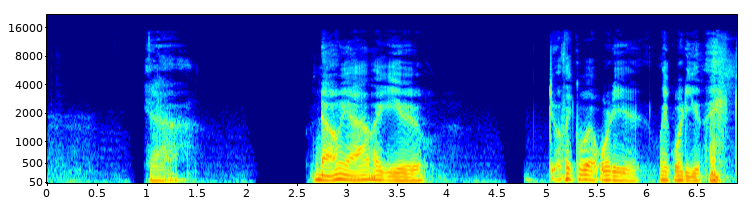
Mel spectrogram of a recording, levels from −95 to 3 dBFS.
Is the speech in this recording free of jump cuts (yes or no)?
yes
